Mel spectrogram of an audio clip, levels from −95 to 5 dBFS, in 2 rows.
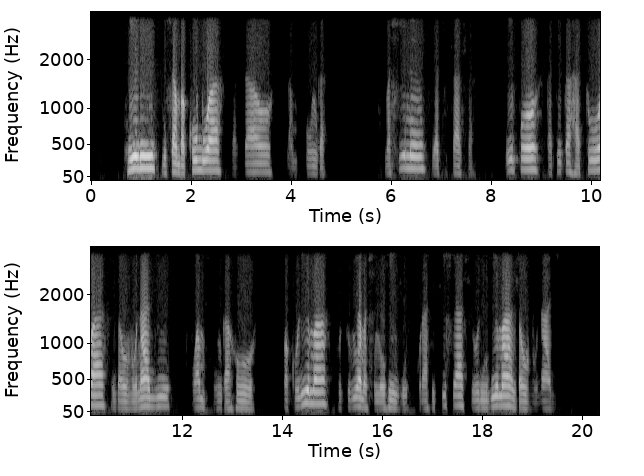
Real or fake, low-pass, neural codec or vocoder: real; 3.6 kHz; none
